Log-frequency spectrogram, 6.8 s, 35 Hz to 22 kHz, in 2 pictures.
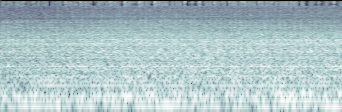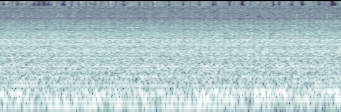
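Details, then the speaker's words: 2010 Toyota Camry XLE after water pump replacement, engine started: even, steady idle with only a light valve tick, no whine or grinding from the front of the engine; normal idle. "all you hear is the valve where my right hand is i don't hear nothing"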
